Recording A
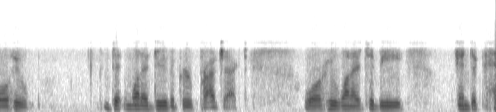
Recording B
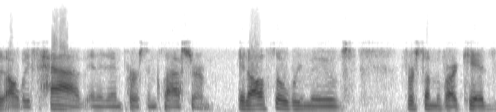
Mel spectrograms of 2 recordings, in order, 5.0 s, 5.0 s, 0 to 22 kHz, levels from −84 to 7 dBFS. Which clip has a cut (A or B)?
B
